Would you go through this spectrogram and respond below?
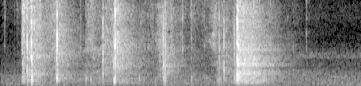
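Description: Tarot cards are shuffled by hand close up in a quick run of crisp flicking riffles, several sharp snaps in a row, with nobody talking.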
